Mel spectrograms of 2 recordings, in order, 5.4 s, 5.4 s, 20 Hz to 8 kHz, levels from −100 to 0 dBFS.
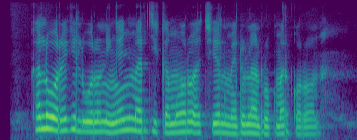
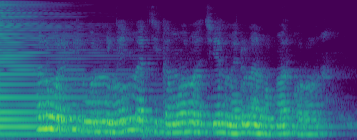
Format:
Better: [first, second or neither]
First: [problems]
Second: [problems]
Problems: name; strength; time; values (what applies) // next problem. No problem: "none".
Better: first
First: none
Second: background sound (Keyboard (musical)); 11 dB below the speech // room echo; dies away in 0.7 s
